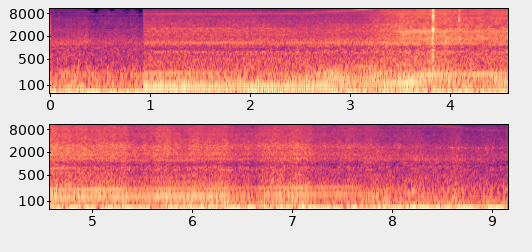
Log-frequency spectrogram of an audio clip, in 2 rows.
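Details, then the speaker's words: 2003–2007 3rd-gen Dodge Cummins 5.9 diesel with Holset turbo and a new Cool Hose intake hose replacing the factory tube and muffler. High whistle rises and falls with the revs over a deep diesel rumble; it seems to spool faster and sounds louder. Normal turbo whistle. "i'm definitely noticing it sounds like the turbo's spooling up a little faster maybe it's getting here more and it seems like it spools down a lot faster as well"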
